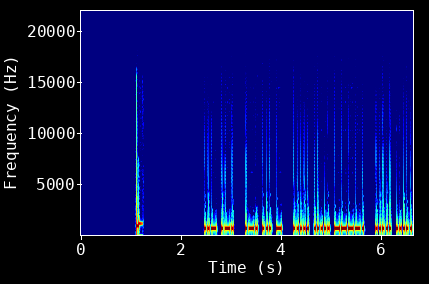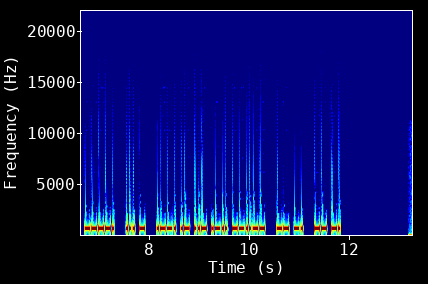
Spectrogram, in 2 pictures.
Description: Morse code, heard as a keyed tone, about 36 wpm, 700 Hz. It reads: UR RST 559 559 ST PAUL, MN MN
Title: Practice QSO - Exchange 1 - Beginning - 35wpm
